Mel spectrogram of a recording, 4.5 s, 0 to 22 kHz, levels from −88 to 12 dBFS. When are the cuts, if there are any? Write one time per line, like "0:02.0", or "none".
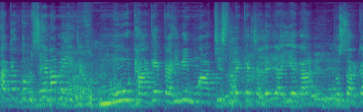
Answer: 0:01.2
